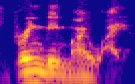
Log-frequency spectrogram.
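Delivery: ordinary delivery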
